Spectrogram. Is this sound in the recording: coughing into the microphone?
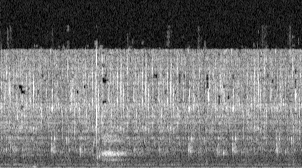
no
